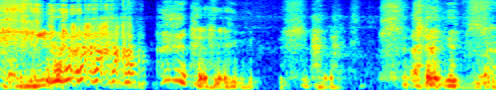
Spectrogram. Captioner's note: laughing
